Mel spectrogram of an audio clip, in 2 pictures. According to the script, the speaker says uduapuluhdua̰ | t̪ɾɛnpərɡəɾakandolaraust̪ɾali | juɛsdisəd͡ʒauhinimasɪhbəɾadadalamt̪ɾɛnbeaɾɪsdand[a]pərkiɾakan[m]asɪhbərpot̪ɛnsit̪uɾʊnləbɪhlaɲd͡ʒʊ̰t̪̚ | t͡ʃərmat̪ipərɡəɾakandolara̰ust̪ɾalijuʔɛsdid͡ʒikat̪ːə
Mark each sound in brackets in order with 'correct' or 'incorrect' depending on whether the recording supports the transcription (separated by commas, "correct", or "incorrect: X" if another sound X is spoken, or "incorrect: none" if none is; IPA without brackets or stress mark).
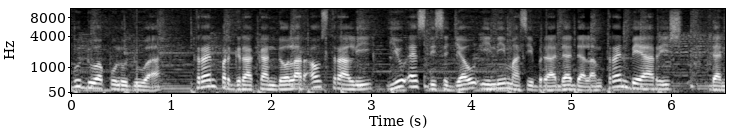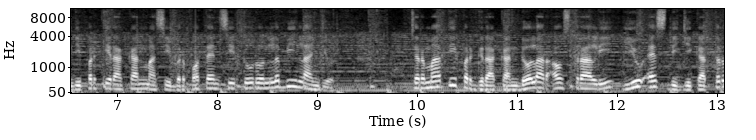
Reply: incorrect: i, correct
